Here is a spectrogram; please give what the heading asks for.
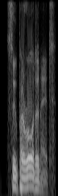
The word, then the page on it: Superordinate: British English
